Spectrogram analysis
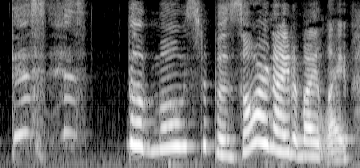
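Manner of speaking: high, slow, loud wail of amazement; hammed-up incredulous squeal; acted disbelief. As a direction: marvel in a drawn-out, high voice. Acting out disbelief on the plane.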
